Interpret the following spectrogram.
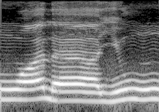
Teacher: میں سے بڑی قاف آ رہا ہے تو یہاں پر بھی نون کی آواز کو ناک میں چھپا کر کے پڑھنا ہے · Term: حروف اخفا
